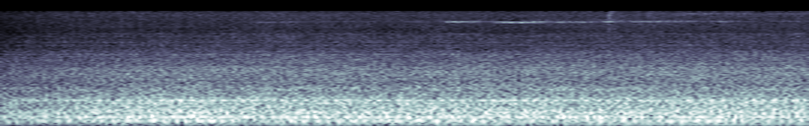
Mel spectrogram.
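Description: Steady machine noise: an even rush with a low hum and a faint higher whine held under it, with no break.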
